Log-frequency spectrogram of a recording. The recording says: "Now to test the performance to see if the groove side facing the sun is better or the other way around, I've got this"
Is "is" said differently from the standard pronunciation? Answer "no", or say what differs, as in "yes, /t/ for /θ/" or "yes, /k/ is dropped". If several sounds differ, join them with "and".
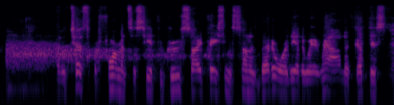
no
